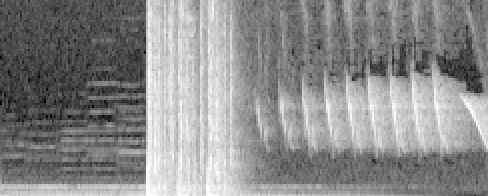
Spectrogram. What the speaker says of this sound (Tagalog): Sino na naman kaya yung kumakatok?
